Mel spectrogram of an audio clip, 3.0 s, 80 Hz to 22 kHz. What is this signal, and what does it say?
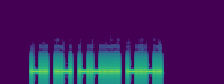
Morse code, heard as a keyed tone, about 30 wpm, 700 Hz. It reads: NA7C
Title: Call Signs Repeated 2x - 30wpm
